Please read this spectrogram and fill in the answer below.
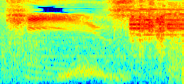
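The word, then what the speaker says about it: Keese: i don't really care i'm not even sure that i'm pronouncing keith's right i've heard it be pronounced keys as well i think that's what the angry video game nerd said um it's keys i like my keys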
